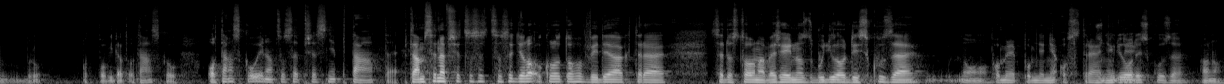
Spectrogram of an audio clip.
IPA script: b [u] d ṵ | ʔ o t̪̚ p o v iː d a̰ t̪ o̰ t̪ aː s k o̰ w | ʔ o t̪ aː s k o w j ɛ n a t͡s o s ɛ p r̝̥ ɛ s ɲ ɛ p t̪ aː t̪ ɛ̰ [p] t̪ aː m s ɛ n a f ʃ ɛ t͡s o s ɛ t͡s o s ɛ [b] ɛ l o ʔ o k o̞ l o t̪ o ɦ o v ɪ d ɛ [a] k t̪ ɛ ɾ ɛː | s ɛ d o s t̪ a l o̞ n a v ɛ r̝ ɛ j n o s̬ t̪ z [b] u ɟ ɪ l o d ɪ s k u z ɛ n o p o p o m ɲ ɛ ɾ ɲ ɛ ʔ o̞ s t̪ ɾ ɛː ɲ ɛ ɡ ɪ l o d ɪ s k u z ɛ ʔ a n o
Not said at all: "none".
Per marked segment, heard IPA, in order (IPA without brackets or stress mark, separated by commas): u, p, ɟ, a, b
